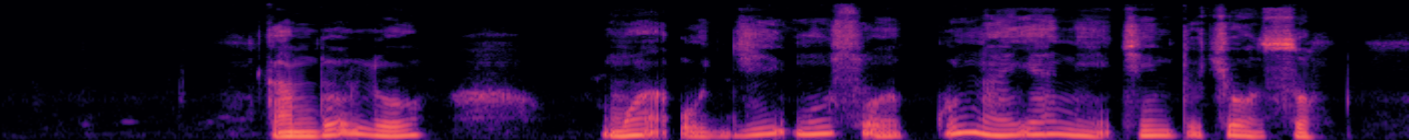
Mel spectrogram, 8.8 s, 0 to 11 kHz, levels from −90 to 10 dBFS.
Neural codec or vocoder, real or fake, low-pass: vocoder, 44.1 kHz, 128 mel bands, Pupu-Vocoder; fake; 9.9 kHz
